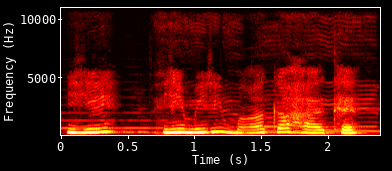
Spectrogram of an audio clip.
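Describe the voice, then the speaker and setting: A woman's voice: high-pitched, steady tone, takes it slowly, lo-fi sound, faint music behind. A woman voicing a sorrowful young woman trapped as a flower in a cartoon story, speaking in a wistful inner monologue.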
